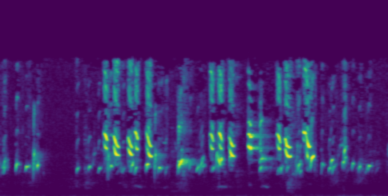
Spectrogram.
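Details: Goldfinch song: rapid twittering of short, high, sharp notes in bursts, a pause near half a second, then denser tinkling phrases mixing buzzy and clear chips.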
